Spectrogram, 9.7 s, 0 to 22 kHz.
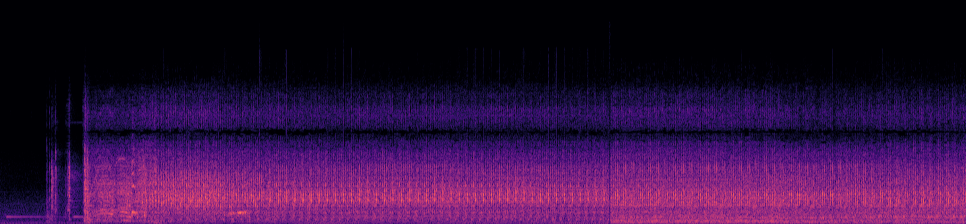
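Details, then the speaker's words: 2012 Chevy Cruze 1.4L, first start on jacks after head gasket and cylinder head replacement following overheating: fast valvetrain ticking at idle; lifters not pumped up with oil. "There's a little more valve train noise here than I wish there was. I'm hoping that's just a matter of some followers pumping up with oil."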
